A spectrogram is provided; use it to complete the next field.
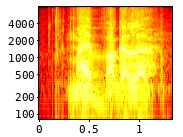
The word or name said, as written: waggala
